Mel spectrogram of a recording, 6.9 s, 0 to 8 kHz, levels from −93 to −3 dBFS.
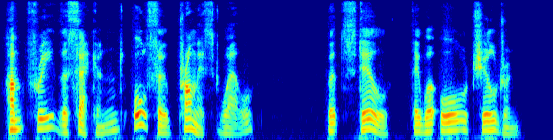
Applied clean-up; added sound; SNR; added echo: none; none; none; none.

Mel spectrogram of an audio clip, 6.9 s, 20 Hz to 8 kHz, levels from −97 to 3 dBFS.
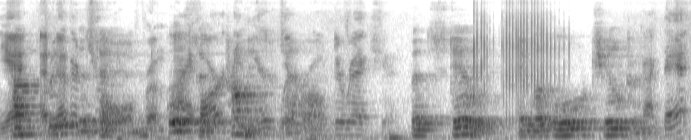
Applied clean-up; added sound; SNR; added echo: none; Fart; 7 dB; reverberation time 1.3 s.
